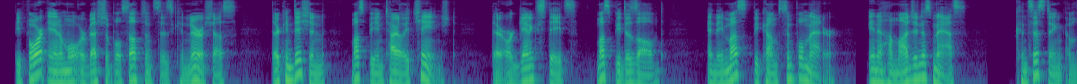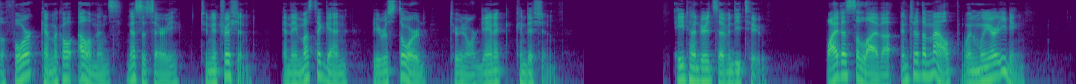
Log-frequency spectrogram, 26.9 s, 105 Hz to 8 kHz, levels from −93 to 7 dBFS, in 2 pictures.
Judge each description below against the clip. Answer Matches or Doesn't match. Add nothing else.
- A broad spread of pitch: Matches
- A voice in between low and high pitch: Doesn't match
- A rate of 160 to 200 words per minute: Doesn't match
